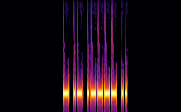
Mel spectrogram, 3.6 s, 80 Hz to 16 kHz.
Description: Morse code, heard as a keyed tone, about 34 wpm, 700 Hz. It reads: TA1I
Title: DXCC-100 Call Signs - 4 Characters - Repeated 3x - 35wpm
